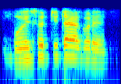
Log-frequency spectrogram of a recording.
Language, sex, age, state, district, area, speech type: Bengali, male, 45-60, West Bengal, Purba Bardhaman, urban, conversation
